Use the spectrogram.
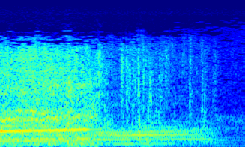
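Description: A truck engine in a film scene of a wild truck ride roars loudly and steadily, then eases off slightly as rattling, jolting bursts come through, as if the vehicle is bouncing over rough ground.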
